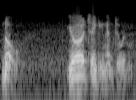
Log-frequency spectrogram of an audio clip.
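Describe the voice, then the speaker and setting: An actor playing a fatherly, cautious old diamond dealer in a radio drama, speaking in a measured, kindly way. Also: deep voice, sing-song, gravelly, husky, heavily acted. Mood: businesslike. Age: older. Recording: tinny, narrow-band radio broadcast.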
